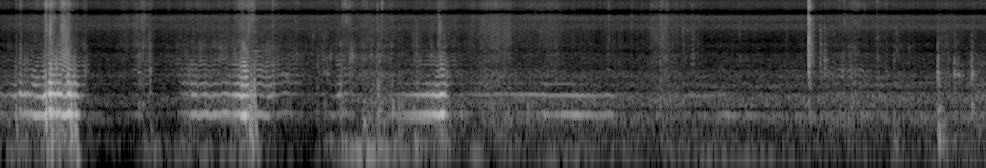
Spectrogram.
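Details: Japanese honey bees being cleared from a nest inside a storehouse: loud, short bursts of buzzing about every two seconds, mixed with handling knocks, then a quieter lingering hum and a few clicks.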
